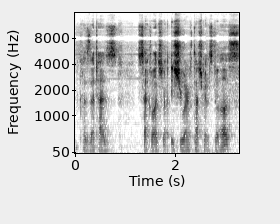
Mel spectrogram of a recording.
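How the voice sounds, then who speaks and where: Talking at a very fast pace in an animated tone, a man with a very deep, low pitch sounds out amid audible room echo. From Jamaica. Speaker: podcaster. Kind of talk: opinion monologue.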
